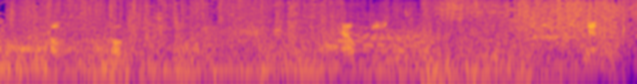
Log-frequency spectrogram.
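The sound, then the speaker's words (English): A tractor trailer crashes through a room in a loud, sustained roar of smashing and grinding wreckage lasting several seconds, while a voice cries out briefly over the din. “Just drove a tractor trailer through the room.”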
